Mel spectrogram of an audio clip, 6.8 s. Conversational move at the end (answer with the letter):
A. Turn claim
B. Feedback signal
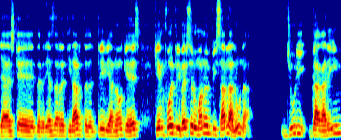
B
